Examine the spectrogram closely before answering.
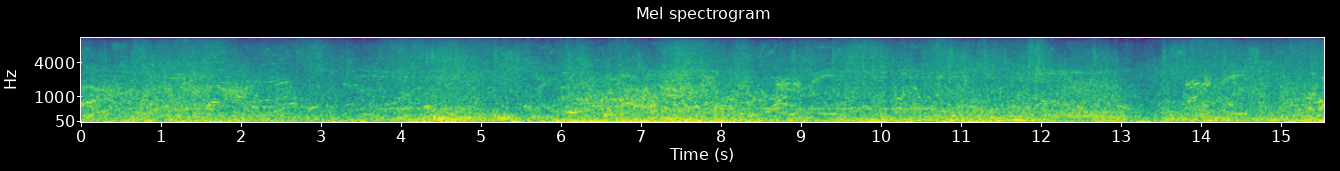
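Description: Creatures roar and screech in combat.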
